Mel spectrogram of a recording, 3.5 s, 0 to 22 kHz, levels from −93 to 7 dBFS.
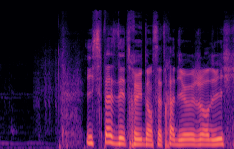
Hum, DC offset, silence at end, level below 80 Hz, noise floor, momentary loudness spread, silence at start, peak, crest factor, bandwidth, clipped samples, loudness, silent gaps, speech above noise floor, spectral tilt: none; under 0.1%; 0 s; -56 dBFS; -64 dBFS; 4 LU; 0.9 s; -8 dBFS; 16 dB; 15 kHz; under 0.1%; -25 LUFS; none; 41 dB; -6 dB/octave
